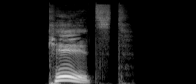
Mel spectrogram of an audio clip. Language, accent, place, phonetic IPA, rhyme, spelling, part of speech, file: German, Germany, Berlin, [kɪlst], -ɪlst, killst, verb, De-killst.ogg
- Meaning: second-person singular present of killen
